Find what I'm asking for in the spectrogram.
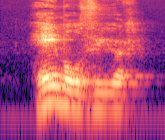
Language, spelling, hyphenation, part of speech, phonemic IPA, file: Dutch, hemelvuur, he‧mel‧vuur, noun, /ˈɦeː.məlˌvyːr/, Nl-hemelvuur.ogg
- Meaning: lightning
